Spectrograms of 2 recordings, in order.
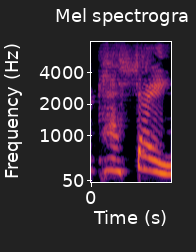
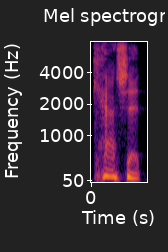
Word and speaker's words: cachet: written in dialect but it's probably supposed to be cachet i will lend it a cachet does it not to the sweet but because he's got an accent he probably pronounces it cachett because he's only ever seen it written and it looks like catch it you're right oh thank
